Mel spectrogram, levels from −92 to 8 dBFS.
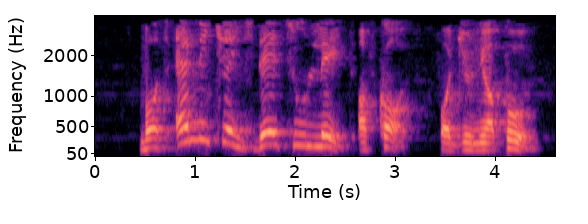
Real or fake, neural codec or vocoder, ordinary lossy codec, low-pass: real; none; MP3, 24 kbps; 3.6 kHz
